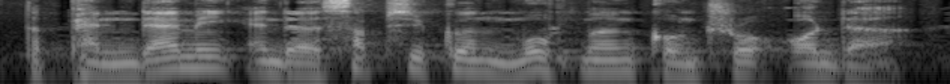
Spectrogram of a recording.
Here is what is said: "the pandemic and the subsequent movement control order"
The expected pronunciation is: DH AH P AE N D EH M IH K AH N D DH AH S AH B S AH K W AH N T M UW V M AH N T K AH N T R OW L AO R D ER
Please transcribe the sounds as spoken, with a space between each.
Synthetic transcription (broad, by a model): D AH P AE N D EH M IH K AH N D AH S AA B S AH K W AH N M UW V M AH N K AH N T R OW L AO D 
